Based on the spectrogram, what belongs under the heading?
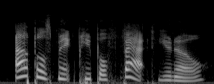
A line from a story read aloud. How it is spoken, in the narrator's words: said Felicity sweetly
